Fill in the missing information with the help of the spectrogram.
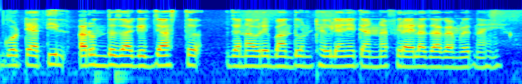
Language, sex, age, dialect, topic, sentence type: Marathi, male, 18-24, Standard Marathi, agriculture, statement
